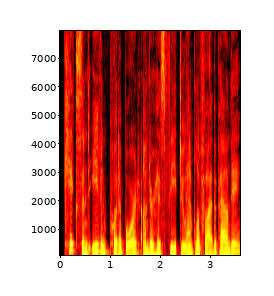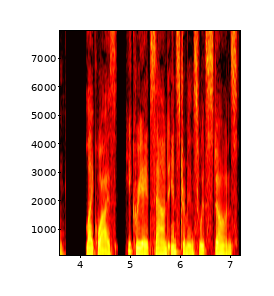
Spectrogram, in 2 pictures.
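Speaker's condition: No condition

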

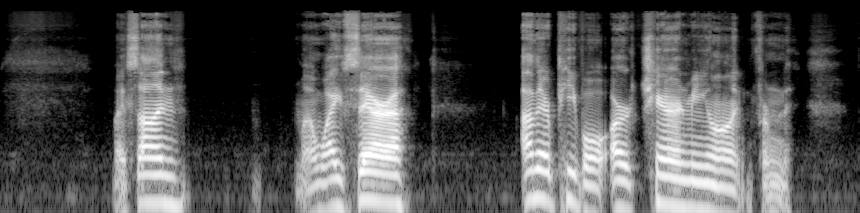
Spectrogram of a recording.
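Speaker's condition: Cerebral palsy; speech impediment

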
